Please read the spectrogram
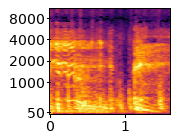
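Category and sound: animal, horse neighing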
